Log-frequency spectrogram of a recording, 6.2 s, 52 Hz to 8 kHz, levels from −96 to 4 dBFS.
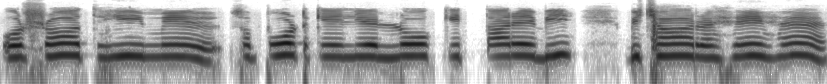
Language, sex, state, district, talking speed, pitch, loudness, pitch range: Hindi, male, Rajasthan, Bikaner, 135 wpm, 275 Hz, -16 LUFS, 265-285 Hz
